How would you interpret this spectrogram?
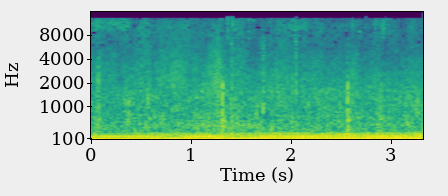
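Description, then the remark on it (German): Large horses stand on a farm by a carp pond, with a few soft hoof thuds and shuffles over a steady low rumble of outdoor background noise. No voices are heard. “Ah, diese Pferde sind auch so schön und so groß.”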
